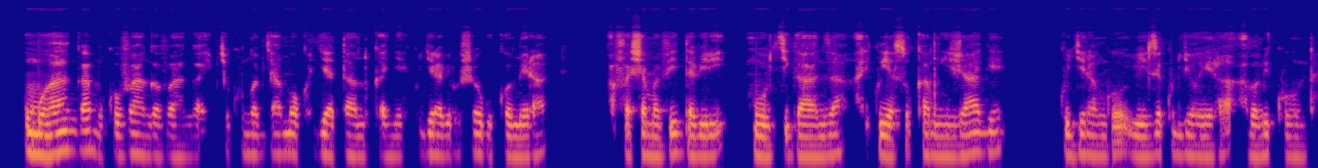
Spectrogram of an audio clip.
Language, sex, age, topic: Kinyarwanda, male, 18-24, finance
